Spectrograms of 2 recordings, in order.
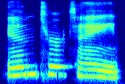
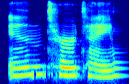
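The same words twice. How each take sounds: First: Said slowly for spelling; slow dictation. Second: Entertain repeated slowly. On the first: Teacher dictating entertain slowly to students. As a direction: stretch the word entertain out slowly. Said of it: "Next word is". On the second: Teacher repeating Entertain slowly for the class. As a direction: say Entertain again slowly and clearly. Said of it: "Part of that word says er". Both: Shown as a demonstration.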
